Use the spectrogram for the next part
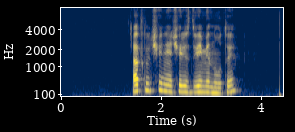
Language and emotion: Russian, neutral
